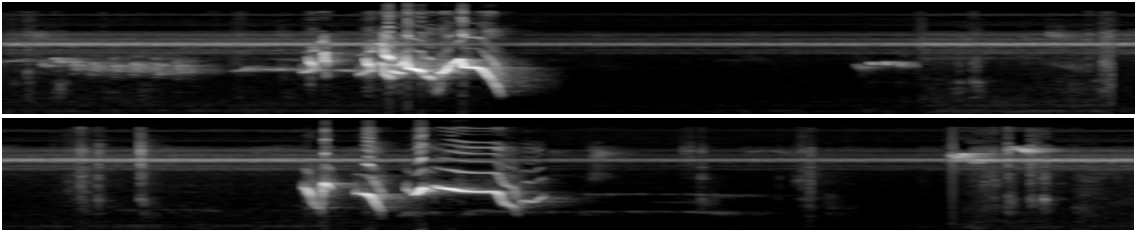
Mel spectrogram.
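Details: Black-naped oriole singing persistently, used as a lure to get untrained orioles to sing: two loud, fluty, liquid whistled phrases with swooping falls, several seconds apart, over a steady thin high whine and faint background chirps.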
